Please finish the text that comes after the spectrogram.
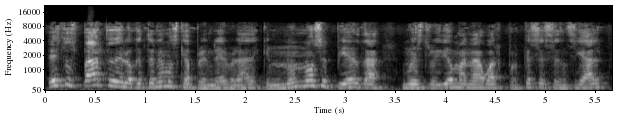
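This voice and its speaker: A middle-aged Mexican man with a Mexican Spanish accent teaches vocabulary on a live stream, chatty and quick to laugh. His voice sits high for a man and sounds bright and forward. He slows down and repeats each word carefully so listeners can follow. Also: animated. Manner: chatty, laughs often, repeats words slowly to teach pronunciation. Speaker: community radio host teaching Nahuatl. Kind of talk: casual live language lesson, reading viewer comments.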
